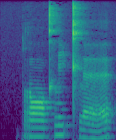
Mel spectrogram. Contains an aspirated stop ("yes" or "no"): yes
